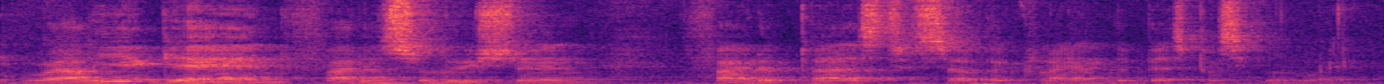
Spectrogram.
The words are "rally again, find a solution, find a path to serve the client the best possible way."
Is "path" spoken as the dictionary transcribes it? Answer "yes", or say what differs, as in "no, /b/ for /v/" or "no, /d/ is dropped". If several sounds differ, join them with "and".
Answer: no, /s/ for /θ/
